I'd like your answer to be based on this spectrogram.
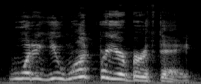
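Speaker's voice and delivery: high, eager bear voice; curious little bear; Bear's question. Acted. Bear asks the moon.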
